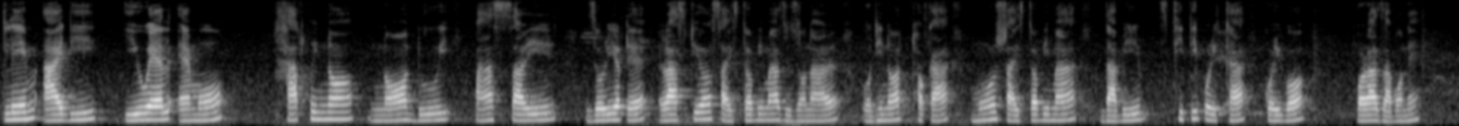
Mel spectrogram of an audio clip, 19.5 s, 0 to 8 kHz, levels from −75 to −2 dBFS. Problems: none marked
